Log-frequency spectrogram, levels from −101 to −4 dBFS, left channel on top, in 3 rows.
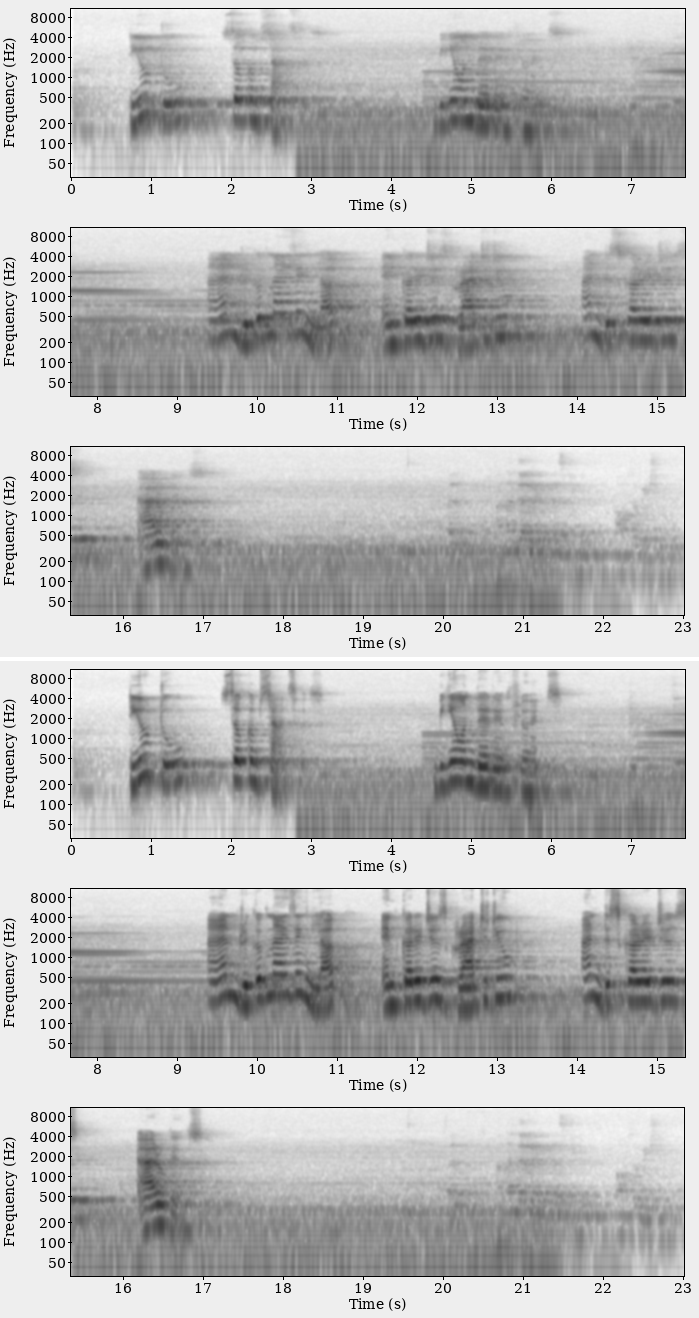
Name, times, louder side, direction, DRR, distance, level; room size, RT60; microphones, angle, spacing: voice 1, 0.7-1.5 1.9-3.1 4.5-6.1 9.4-11.2 11.5-13.3 14.0-15.4 16.2-17.0, right 6 dB, 60° right, 12 dB, 0.3 m, -31 dB
sound 1, 2.8-21.2, left 1 dB, 30° left, 1.1 m, -51 dB
sound 2, 4.4-11.6, right 3 dB, 35° right, 0.7 m, -52 dB
voice 2, 20.7-21.8 22.1-22.7, left 1 dB, 45° left, -6 dB, 2.0 m, -52 dB
10.0 x 4.5 x 4.6 m, 2.4 s
head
